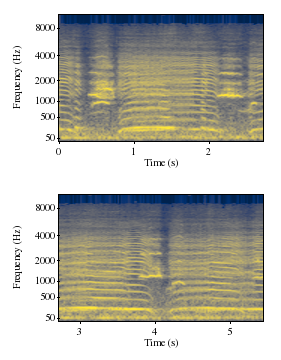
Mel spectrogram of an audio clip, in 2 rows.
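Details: Penguins calling loudly: long, harsh, braying harmonic calls repeating about every 1.5 seconds, with short gaps between them.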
